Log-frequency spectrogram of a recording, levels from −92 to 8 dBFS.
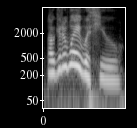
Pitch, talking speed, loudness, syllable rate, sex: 230 Hz, 290 wpm, -14 LUFS, 6.7 syllables/s, female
